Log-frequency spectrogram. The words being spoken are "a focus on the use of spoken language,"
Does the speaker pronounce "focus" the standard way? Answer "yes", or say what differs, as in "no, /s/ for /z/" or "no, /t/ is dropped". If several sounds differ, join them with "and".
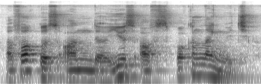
yes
